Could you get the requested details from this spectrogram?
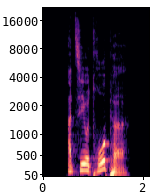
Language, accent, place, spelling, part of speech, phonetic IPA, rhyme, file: German, Germany, Berlin, azeotrope, adjective, [at͡seoˈtʁoːpə], -oːpə, De-azeotrope.ogg
- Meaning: inflection of azeotrop: 1. strong/mixed nominative/accusative feminine singular 2. strong nominative/accusative plural 3. weak nominative all-gender singular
